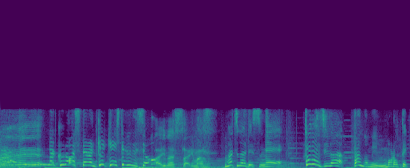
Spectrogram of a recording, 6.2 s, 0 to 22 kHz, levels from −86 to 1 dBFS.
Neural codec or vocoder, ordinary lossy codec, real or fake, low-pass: codec, 16 kHz, 2 kbps, X-Codec, HuBERT features, trained on balanced general audio; none; fake; none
